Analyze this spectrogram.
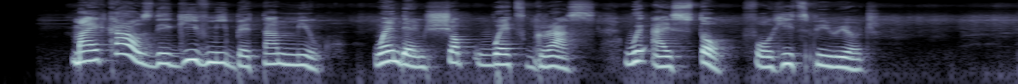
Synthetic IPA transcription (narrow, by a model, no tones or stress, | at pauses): maɪkʰaɔsdeɡivmibɛtamilk | wɛ̃ndɛmʃɔp̚wɛtɡɹas | weʔaɪstɔ | fɔhitpiɹiɔd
